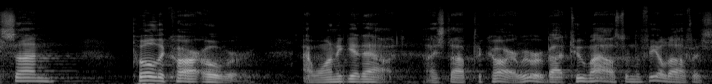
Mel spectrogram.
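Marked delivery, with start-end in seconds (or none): none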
